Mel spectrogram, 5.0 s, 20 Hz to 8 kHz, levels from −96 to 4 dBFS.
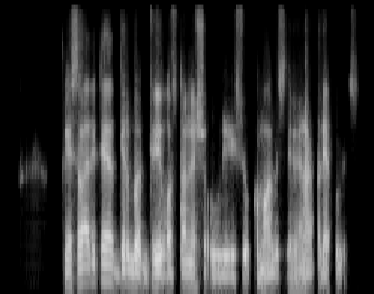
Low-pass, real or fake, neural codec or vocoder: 7.2 kHz; fake; codec, 16 kHz, 1 kbps, X-Codec, HuBERT features, trained on general audio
